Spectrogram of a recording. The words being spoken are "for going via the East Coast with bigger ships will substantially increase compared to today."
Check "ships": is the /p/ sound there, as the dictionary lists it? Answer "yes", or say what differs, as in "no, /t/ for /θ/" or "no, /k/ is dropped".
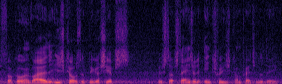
no, /b/ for /p/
